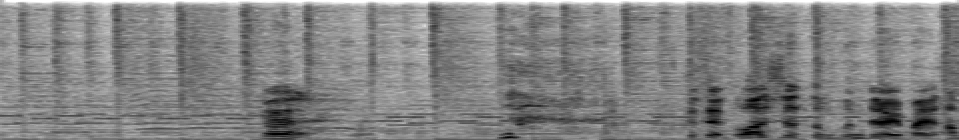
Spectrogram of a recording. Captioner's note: sighs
